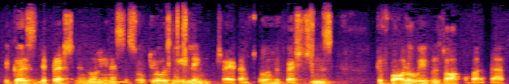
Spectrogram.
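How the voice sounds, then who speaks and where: Man, mid-pitched voice, reflective counselor, conversational advice, muffled audio with noise. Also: level tone, fairly quick, darkish tone. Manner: reflective, explanatory, checks with "right?". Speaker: guest speaker, school counselor. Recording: dull lo-fi audio with clear background noise.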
